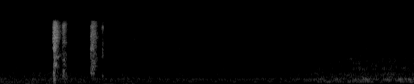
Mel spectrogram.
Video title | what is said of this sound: Music and Movement: Music and Shakers | now when i shake it it doesn't sound as much like little patterning of rain it sounds heavier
